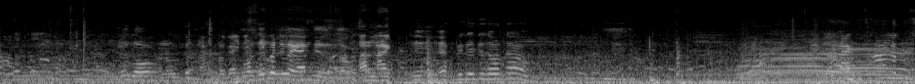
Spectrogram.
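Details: Large Gaiya cows at a cattle farm, many brief moos and grunts tumbling over one another amid crowd noise, ending in a louder drawn-out bellow.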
